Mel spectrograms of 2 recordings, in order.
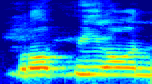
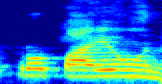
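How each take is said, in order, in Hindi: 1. दूसरे अक्षर में 'ee' स्वर है। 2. दूसरे अक्षर में 'eye' स्वर है। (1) "प्रोपियोन नहीं है" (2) "प्रोपायोन है"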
